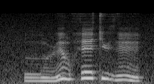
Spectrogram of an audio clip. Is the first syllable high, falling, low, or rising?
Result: low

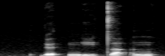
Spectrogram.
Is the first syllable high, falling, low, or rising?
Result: low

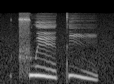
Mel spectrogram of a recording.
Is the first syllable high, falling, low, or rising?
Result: falling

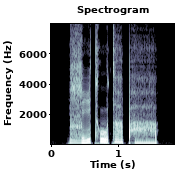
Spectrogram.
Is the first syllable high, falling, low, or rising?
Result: rising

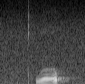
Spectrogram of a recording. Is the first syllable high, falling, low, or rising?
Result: rising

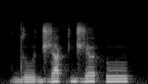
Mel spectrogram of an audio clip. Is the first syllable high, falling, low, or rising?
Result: low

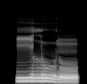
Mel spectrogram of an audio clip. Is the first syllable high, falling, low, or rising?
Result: high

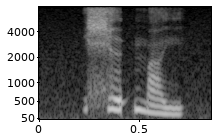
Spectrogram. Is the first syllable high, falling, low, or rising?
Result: high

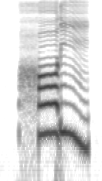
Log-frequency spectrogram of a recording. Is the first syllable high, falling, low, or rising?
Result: high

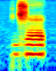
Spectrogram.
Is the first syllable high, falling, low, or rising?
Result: high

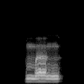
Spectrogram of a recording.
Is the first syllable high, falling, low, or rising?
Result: low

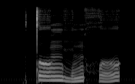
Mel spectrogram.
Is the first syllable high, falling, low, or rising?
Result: high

